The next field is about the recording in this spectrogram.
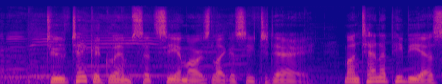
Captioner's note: voiceover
